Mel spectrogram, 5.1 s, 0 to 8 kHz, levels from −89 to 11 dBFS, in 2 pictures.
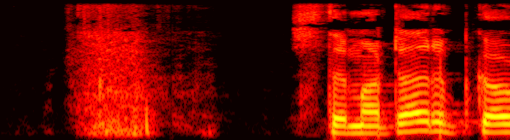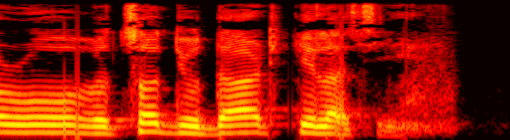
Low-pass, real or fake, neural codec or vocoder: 7.2 kHz; real; none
